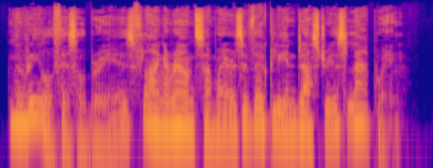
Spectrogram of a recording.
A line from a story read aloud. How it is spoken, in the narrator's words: said the Duke calmly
